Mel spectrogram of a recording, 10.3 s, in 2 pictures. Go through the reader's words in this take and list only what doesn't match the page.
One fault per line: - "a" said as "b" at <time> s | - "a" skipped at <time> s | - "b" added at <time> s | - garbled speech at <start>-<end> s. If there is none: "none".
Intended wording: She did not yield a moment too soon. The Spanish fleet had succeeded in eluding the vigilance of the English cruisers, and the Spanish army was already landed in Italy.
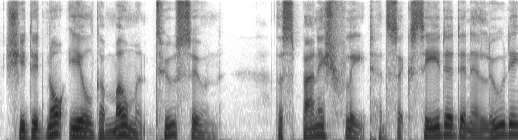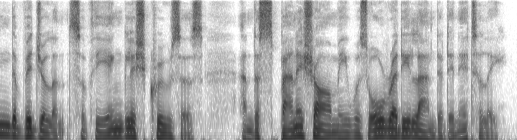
none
